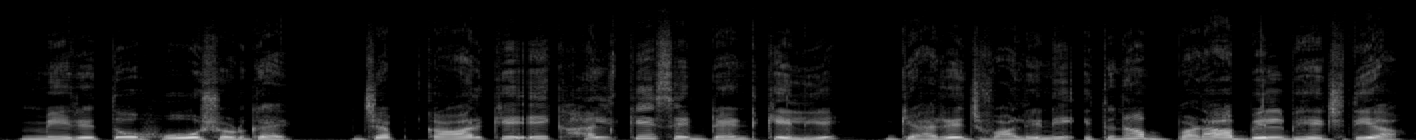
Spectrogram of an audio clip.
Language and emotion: Hindi, disgusted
